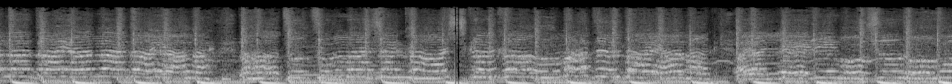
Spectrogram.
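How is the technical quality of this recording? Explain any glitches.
The recording has one audible glitch, caused by damaged data in a compressed stream, from 4.55 to 4.60 s. Corrupted bytes in the encoded stream break the decoder's frame sync, so it misdecodes briefly while hunting for the next valid frame header. This produces a short blip of about 56 ms.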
